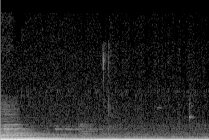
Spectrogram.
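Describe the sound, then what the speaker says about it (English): A single low piano bass note, F sharp, from a beat, held steady and loud for a few seconds with no talking. "And then you land on the F sharp."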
